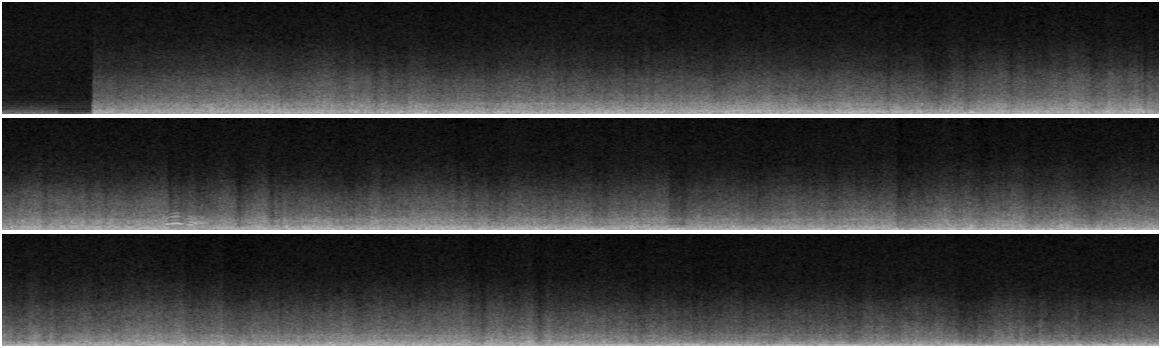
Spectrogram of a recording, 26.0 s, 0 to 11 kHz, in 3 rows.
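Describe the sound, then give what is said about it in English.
Steady, loud wind buffets the microphone aboard a boat on open water inside a vast rain mass, with a continuous rushing wash of waves and spray that never lets up. “The front of that rain mass is now more than 200 kilometers across, and from the boat we'll give you a look at what 30,000 square kilometers of rain looks like close up.”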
